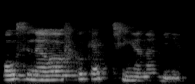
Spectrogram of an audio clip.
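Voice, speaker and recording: A young woman gives a personal testimony to a church group, telling her story in a lively, emotional way and often turning to the audience. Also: medium pitch, fast. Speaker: testimony speaker at a church couples' course. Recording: echoey, slightly muffled hall recording.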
